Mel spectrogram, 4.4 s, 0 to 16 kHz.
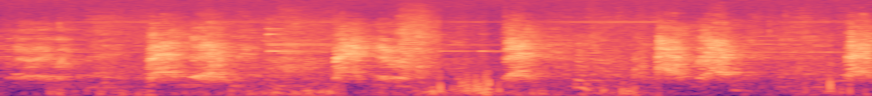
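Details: Ageing 13-year-old male dog barking on the command to speak, about one rough bark per second at an uneven pace, with a man talking over the barks.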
